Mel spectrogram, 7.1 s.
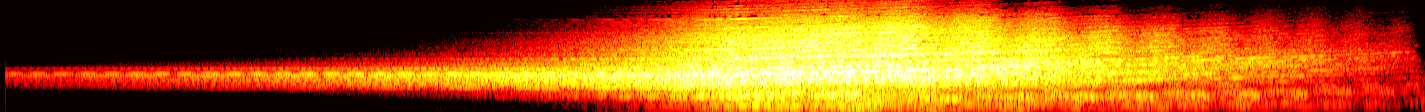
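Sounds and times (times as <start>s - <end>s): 
UFO spacecraft riser zoom: 2.7s - 7.0s.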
